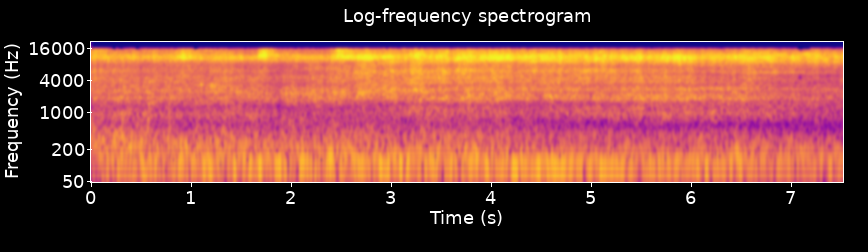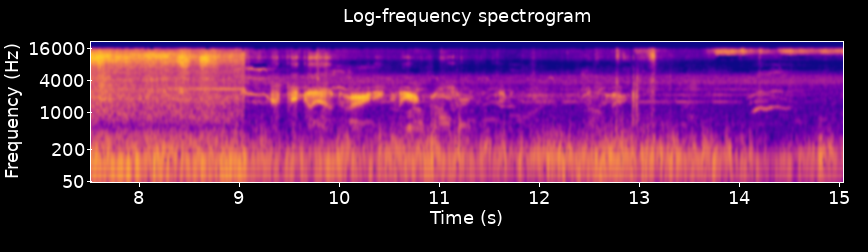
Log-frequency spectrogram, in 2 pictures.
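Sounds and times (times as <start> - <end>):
train wheels rumbling on rail: 0.0 - 9.3.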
